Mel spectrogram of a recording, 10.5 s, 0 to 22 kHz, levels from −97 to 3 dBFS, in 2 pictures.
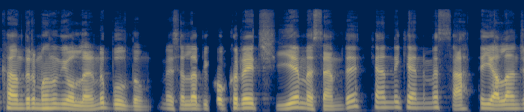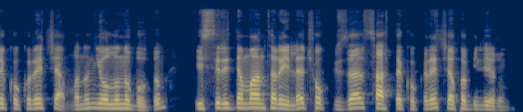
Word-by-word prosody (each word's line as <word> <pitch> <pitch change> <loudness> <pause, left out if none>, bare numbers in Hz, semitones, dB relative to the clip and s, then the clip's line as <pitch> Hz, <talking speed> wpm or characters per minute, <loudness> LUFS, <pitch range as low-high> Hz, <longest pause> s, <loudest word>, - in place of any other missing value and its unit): kandırmanın 155 -1 +2
yollarını 135 +2 +2
buldum. 115 -7 -3
Mesela 140 -2 -1
bir 140 - -8
kokoreç 160 +3 +2
yiyemesem 130 -5 +2
de 195 +5 0
kendi 180 -1 -3
kendime 175 0 -2
sahte, 155 -4 -2
yalancı 145 +2 +3
kokoreç 150 +2 -4
yapmanın 150 +5 -3
yolunu 150 -3 +1
buldum. 110 - -6 0.3
İstiridye 160 +1 0
mantarıyla 160 -3 +3
çok 165 -3 -5
güzel 160 +7 0
sahte 160 -1 +2
kokoreç 155 +2 -4
yapabiliyorum. 125 -7 -3
150 Hz, 130 wpm, -24 LUFS, 135-165 Hz, 0.3 s, yalancı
